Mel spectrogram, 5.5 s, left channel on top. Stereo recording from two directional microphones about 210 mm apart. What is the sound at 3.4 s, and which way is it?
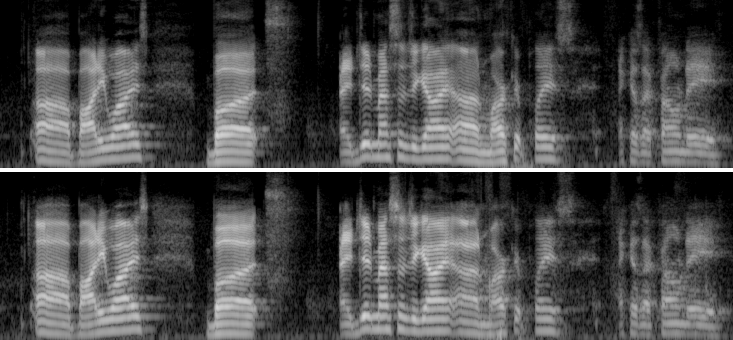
Speech, 40° left (ahead or behind).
